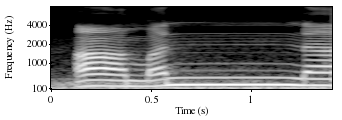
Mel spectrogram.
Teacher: الف آ رہا ہے نون کے بعد، کھینچیں گے 1 الف کے برابر، زیادہ نہیں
